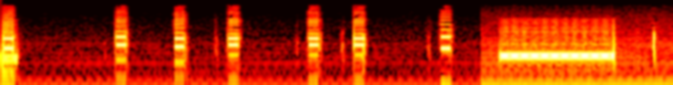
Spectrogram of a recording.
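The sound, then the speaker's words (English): A phone number is punched in to call Capcom pinball designer Python Angelo: seven crisp touch-tone beeps at slightly uneven intervals, followed by a steady, louder telephone tone held for about a second. No voices. “We're going to get him on the phone right now.”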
